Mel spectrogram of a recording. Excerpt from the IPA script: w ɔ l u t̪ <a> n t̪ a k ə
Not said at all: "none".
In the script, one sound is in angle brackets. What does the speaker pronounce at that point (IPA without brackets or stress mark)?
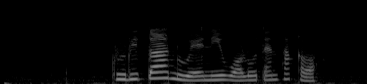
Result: ɛ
